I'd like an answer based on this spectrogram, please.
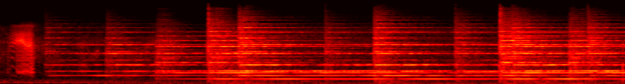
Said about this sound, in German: Sehr gerne geklagt wird in Deutschland auch gegen Kirchenglocken. Aber die sind nur bedingt abschaltbar. Das sakrale Läuten ist von der Religionsfreiheit geschützt.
